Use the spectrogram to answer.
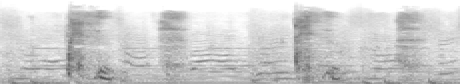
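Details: Baby sneezing: two short, sharp, hissing bursts close together with music playing underneath, followed by a snort and laughter.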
